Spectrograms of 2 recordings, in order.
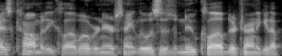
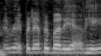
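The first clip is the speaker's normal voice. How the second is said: mock panicked voice; 11 semitones higher, 6 dB quieter, much faster than usual. Mock ghost-attack joke.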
